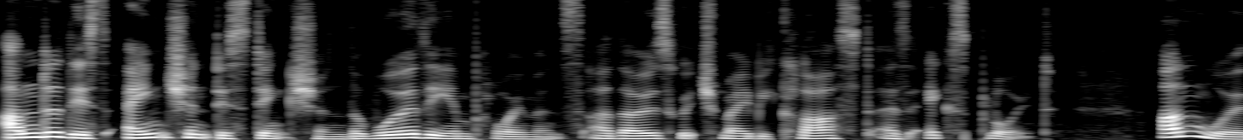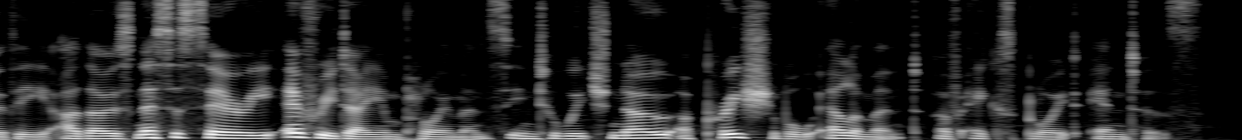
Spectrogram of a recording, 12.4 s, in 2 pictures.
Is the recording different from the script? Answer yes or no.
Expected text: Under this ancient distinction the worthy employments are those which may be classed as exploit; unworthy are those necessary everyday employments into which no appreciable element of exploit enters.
no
